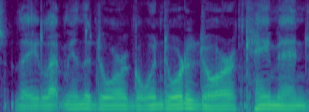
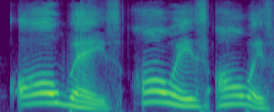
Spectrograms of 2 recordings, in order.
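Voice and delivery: emphatic repetition; 11 semitones higher, 7 dB louder, slower than usual. Real, not acted. Preacher stresses the answer.

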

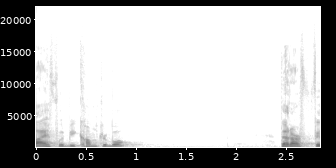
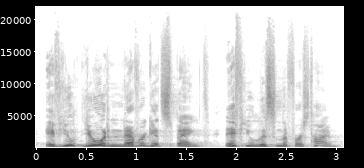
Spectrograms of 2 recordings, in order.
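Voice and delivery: ordinary talk

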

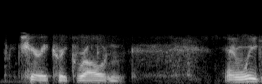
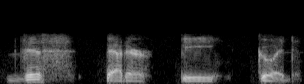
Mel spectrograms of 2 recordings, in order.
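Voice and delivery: lower, slow, grumbling boss; gruff boss; 5 semitones lower, slower than usual. Retold or imitated. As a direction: drag it out low like an irritated boss. Annoyed boss comes to phone.

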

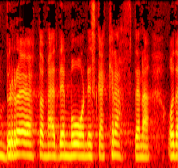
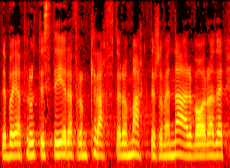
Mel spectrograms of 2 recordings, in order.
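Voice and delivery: ordinary talk, nothing marked

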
